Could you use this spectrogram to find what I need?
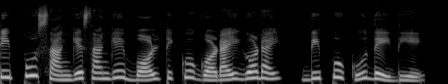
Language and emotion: Odia, neutral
